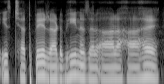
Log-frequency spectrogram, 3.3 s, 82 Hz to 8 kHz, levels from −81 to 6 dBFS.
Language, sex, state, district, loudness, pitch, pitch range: Hindi, male, Jharkhand, Ranchi, -17 LUFS, 110 Hz, 105-120 Hz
